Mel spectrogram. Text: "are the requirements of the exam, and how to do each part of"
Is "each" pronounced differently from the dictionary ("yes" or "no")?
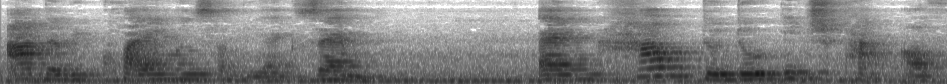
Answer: no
